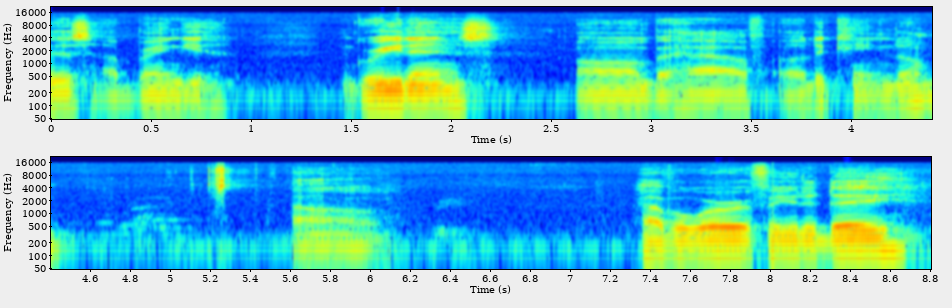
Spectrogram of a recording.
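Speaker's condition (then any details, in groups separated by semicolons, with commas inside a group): No condition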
